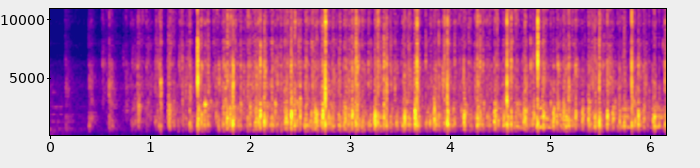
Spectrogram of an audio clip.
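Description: A crowd applauding outdoors, many hands clapping, building up about a second in and then holding steady.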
